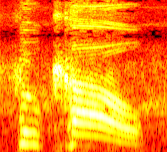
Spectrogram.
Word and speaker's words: Foucault: It's actually pronounced Foucault, as in Foucault's pendulum. Yes, I know how it's spelled, but, you know, it's French.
